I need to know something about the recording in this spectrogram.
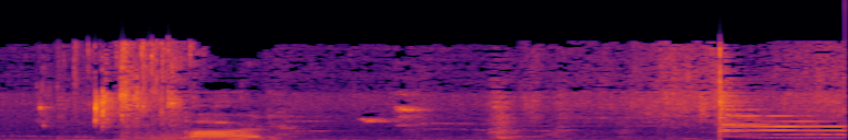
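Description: Metal cookware struck once near the end, a sharp clink followed by a ringing tone that hangs on, over quiet kitchen background.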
